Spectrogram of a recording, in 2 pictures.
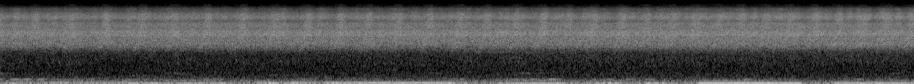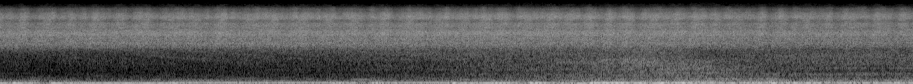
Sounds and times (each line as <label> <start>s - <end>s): Cicadas 0.0s - 18.2s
